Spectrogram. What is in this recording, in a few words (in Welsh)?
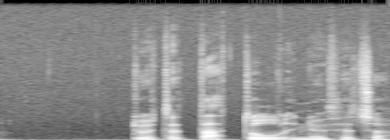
"dadl" Welsh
